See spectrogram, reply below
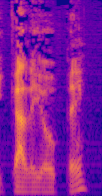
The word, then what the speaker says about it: Calliope: Because we all know it's Calliope. I guess the proper pronunciation in ancient Greek would be Calliope.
